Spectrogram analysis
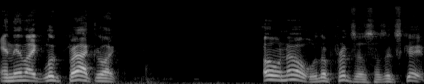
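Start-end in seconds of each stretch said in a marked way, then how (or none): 2.6-4.3 put-on halting politician voice, quieter. Acting out the riders noticing the escape: Obama voice. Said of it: "you sound like Obama".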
